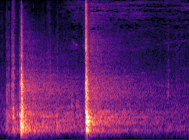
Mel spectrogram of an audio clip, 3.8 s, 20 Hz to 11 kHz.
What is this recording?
20150712 car.door.opens.02
Car door opens in an underground, almost empty parking. Shure WL183 into Fel preamp, PCM M10 recorder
